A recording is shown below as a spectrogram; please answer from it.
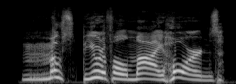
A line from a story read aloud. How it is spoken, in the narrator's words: grunted a wildebeest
